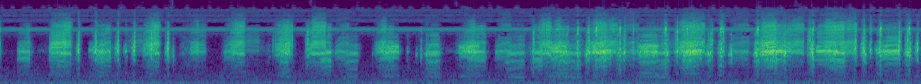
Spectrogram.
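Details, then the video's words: Frogs croaking at the waterside, raspy croaks repeated about once a second, building into a denser overlapping chorus, over a steady high background drone. "Frog Lullaby: Relax to the Sound of Croaking Frogs"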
